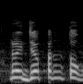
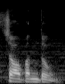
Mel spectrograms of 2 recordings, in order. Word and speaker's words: Retjo Pentung: ya Reco pentung Oh Rejo pentung Yes Reco pentung Reco kalau t j Dib bacanya si C Reco pentung Reco pentung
